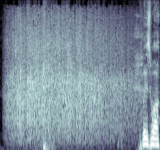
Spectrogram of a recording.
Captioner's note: applause; laughing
